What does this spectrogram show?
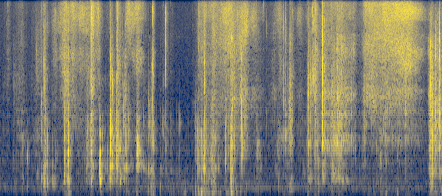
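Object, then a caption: Newsprint newspaper. A folded newsprint newspaper is lifted in both hands, shaken open and unfolded, then pressed flat on the table with the palms. Crisp crinkling and rustling come in quick, dry bursts of many separate crackles. Near the end the paper gives a longer, steady bright hiss as it is smoothed down.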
